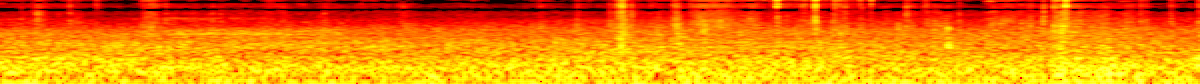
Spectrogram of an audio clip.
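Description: Steady low rumble of city street traffic, with a few faint clicks.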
